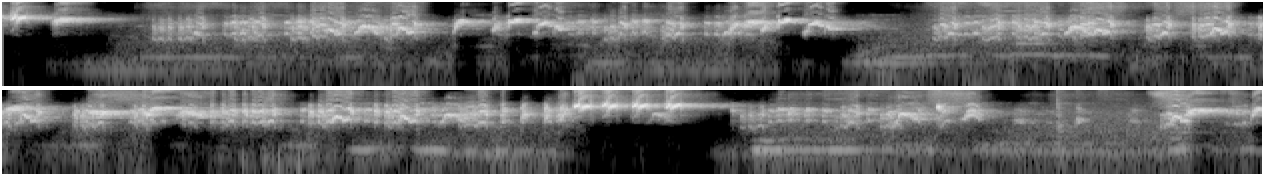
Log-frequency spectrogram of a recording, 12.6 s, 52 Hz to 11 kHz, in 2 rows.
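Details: A captive red-whiskered bulbul kept in Singapore, filmed July 2017 as it regains form, delivers long bursts of rich, scratchy warbling broken by short pauses near four and ten seconds, with a soft steady hum in the background.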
